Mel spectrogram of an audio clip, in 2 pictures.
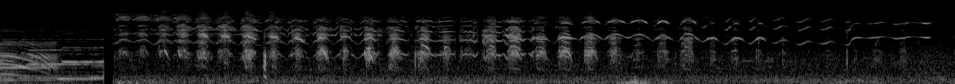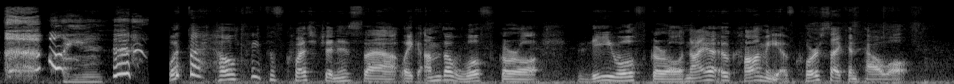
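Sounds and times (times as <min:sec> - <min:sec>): small bird singing: 0:05.8 - 0:09.4.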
